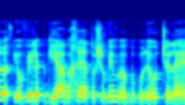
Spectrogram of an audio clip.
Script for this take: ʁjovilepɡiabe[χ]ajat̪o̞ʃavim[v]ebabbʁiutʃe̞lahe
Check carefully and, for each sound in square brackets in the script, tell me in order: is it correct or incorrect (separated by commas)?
correct, correct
